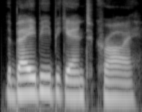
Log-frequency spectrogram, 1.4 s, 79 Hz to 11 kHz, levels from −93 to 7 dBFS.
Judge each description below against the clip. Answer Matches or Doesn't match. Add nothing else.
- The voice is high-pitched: Doesn't match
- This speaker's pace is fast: Matches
